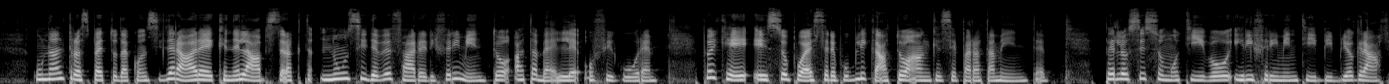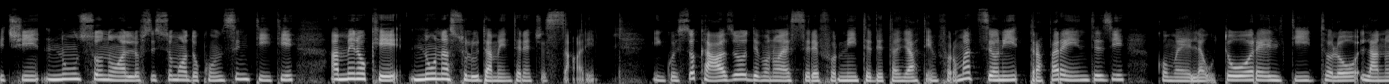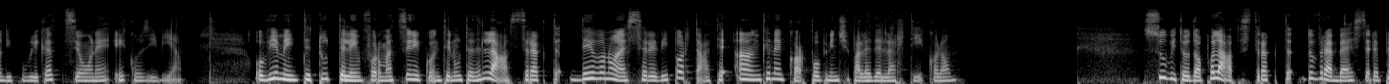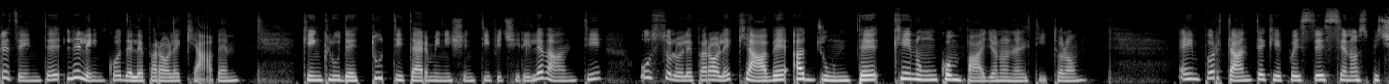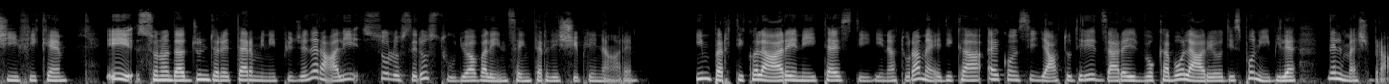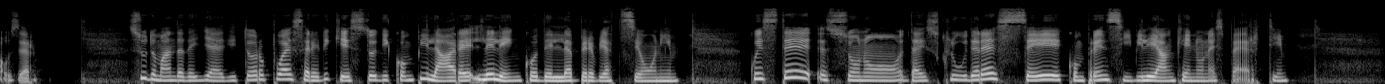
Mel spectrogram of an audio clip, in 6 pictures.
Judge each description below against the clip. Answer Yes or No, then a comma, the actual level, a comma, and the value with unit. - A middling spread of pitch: Yes, average, 3.5 semitones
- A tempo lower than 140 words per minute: Yes, slow, 115 wpm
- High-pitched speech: Yes, high, 195 Hz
